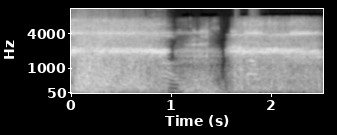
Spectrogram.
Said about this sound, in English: breathing hard.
